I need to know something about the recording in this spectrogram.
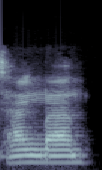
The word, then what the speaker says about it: H_ngm_n: The band name is Hangman. It's spelt without the A's. It's underscores instead of the A's.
